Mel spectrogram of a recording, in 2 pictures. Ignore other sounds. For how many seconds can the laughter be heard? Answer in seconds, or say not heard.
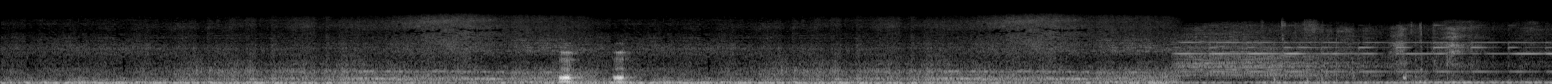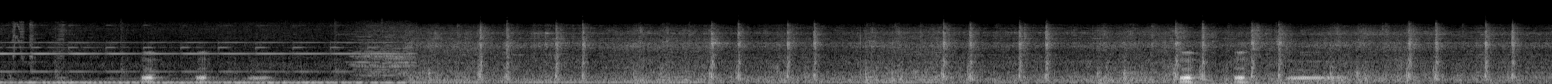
4 s.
